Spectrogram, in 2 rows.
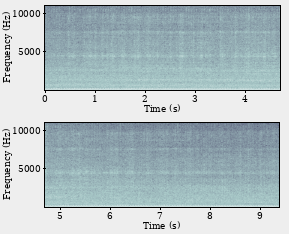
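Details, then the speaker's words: Mazda RX-7 FD Type RS rotary idling after a broken 15 A fuse was replaced and the air pump started working again: loud uneven idle with irregular pops and stumbles; still rough idling and backfiring, cause unconfirmed. "The motor's still doing its whole rough idle thing and backfiring, but at least we're somewhere now."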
